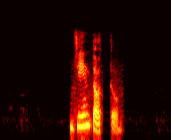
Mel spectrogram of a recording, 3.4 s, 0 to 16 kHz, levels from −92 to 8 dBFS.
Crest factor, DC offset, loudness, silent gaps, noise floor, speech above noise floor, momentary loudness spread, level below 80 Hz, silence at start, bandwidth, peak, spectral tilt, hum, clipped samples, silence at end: 20 dB; under 0.1%; -16 LUFS; none; -86 dBFS; 70 dB; 15 LU; -66 dBFS; 1.4 s; 7 kHz; -2 dBFS; -6 dB/octave; none; under 0.1%; 1.05 s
